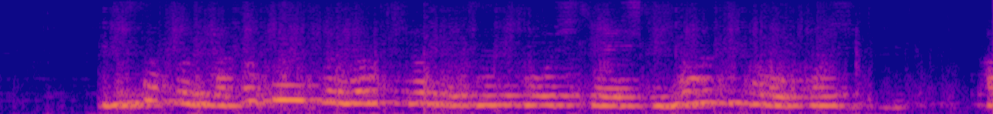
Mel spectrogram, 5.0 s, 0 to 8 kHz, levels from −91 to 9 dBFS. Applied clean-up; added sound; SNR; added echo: neural separator model SepFormer DNS4.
